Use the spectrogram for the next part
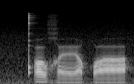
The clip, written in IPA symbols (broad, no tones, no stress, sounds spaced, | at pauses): qʼ u ʁ ɛː qʷ a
